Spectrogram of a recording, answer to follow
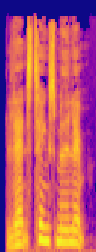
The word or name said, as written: landstingsmedlem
